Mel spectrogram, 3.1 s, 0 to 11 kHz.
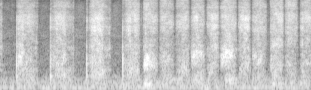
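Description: A two-sided NSI Endurance Buffer sanding block of 180/240 grit rubs in quick, close strokes, about a dozen evenly spaced rasping passes in a steady rhythm.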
